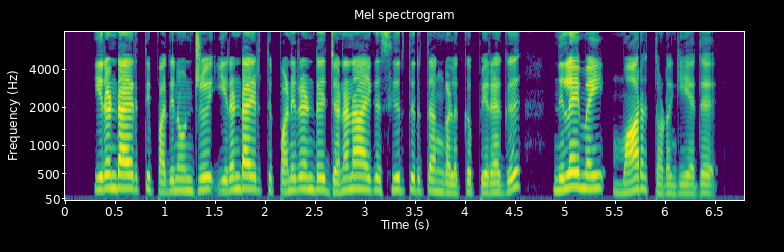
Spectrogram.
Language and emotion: Tamil, neutral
